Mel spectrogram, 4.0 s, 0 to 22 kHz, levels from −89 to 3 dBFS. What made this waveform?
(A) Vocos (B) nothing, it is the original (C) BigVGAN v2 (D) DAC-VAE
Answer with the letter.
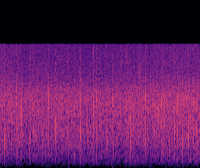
B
